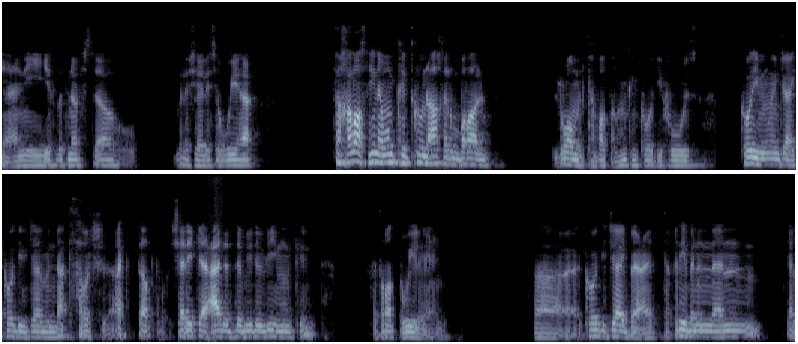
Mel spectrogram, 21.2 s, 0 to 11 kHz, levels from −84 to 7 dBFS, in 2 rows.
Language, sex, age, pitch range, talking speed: Arabic, male, 20-39, 100-120 Hz, 120 wpm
